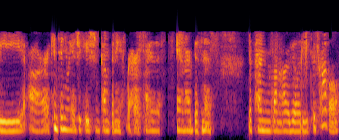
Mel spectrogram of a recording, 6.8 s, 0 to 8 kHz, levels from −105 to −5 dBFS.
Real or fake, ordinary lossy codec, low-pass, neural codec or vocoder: fake; AAC, 16 kbps; 7.2 kHz; vocoder, 44.1 kHz, 128 mel bands, Pupu-Vocoder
